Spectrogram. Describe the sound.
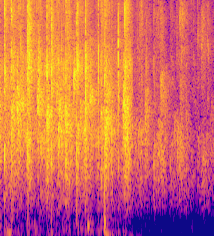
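Audience applause welcomes a speaker to the stage at a talk, with thick, sustained clapping from many hands. Individual strikes stand out now and then, and the volume eases slightly toward the end.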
